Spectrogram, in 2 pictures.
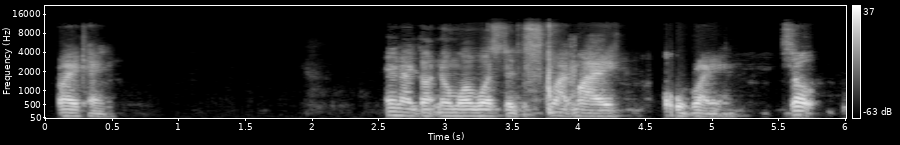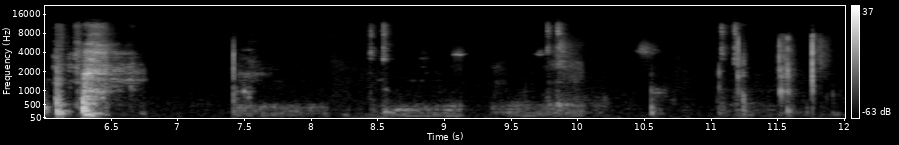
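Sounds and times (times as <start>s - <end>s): computer mouse clicks: 8.4s - 8.7s, 9.7s - 12.0s.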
